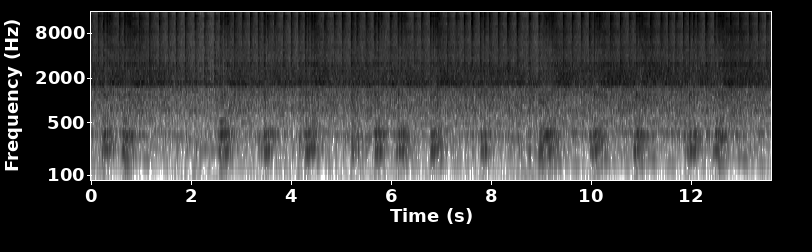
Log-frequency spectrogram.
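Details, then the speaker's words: Yamaha Blaster two-stroke after transmission rebuild, air filter off: revs surge, sag and stumble every second or so, sounding starved for fuel; owner suspects the missing air filter. "Well, it runs pretty good. Not too bad. Sounds like it's starving for gas a little bit here."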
